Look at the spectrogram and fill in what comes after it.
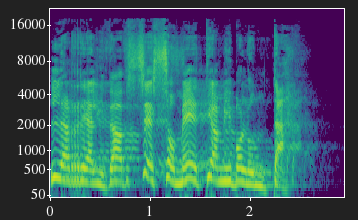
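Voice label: European Spanish; 秩序之光（守望先锋）; 终极技能; 欧洲地区; 西班牙语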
